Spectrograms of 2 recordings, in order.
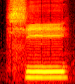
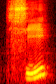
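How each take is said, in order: First: The pitch stays high and level. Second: The pitch rises from mid to high. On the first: "no primeiro tom" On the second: "No segundo tom"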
